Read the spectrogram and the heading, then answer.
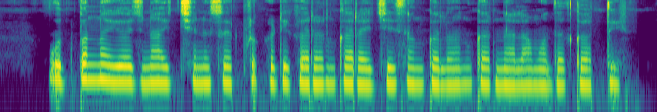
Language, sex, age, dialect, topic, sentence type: Marathi, female, 18-24, Northern Konkan, banking, statement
